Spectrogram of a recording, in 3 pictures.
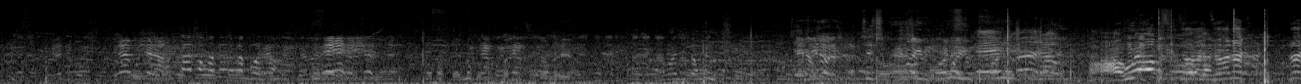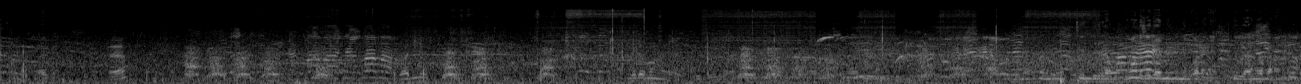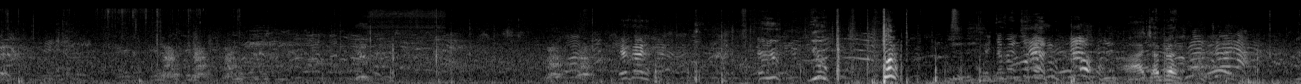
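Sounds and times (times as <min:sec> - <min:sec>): distant players shouting: 0:14.9 - 0:26.9, 0:31.4 - 0:39.0.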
